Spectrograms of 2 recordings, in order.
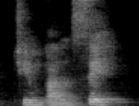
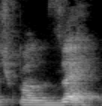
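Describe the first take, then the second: First: "chimpancé" with closed final E and an s sound; closed-ended "chimpancé", no z buzz; correct closed E. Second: "chimpancé" with a wide open final E and buzzing z; open-ended "chimpancé", the mistaken way; wrong Portuguese pronunciation. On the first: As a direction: say "chimpancé" as cheem-pahn-SEH, Spanish style. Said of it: "Siempre van a decir". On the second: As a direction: say "chimpancé" as sheem-pan-ZEH, Portuguese style. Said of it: "No es". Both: Shown as a demonstration.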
